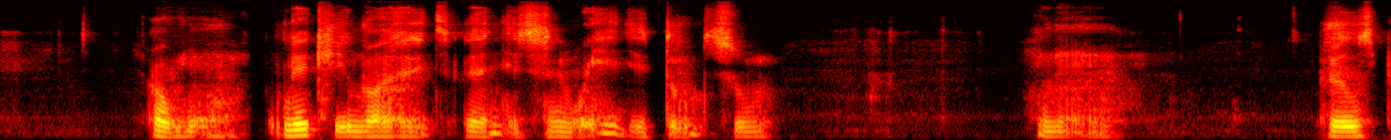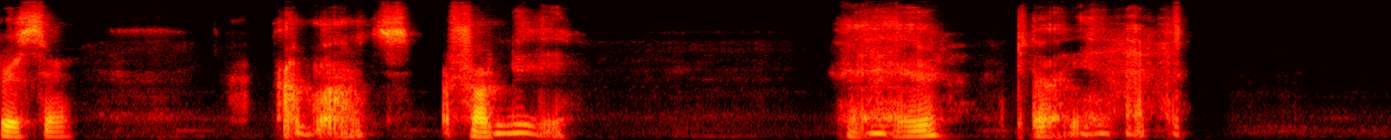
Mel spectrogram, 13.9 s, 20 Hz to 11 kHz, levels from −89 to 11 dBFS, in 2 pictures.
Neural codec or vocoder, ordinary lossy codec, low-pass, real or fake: autoencoder, 22.05 kHz, a latent of 192 numbers a frame, VITS, trained on one speaker; none; none; fake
